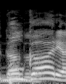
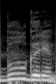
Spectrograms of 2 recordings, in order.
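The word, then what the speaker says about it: Bulgari: Булгари, да. А не Булгари. – Да-да-да. Булгари, да? – Булгари, да. Ну, в Италии, как правило, ударение падает на предпоследний слог.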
